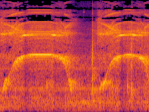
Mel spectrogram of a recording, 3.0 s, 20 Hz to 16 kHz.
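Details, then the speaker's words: Turnigy SK450 quadcopter, Multistar ESC with stock firmware, throttle snapped up: motor whine climbs slowly before reaching high pitch, slow spool-up, not reaching quarter speed quickly; stock ESC responds too slowly, fix is reflashing. "it's really slow doesn't even get to you know quarter throttle or throt quarter speed on the motor so to get the full speed you got to go and you hear how long that takes to spool"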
